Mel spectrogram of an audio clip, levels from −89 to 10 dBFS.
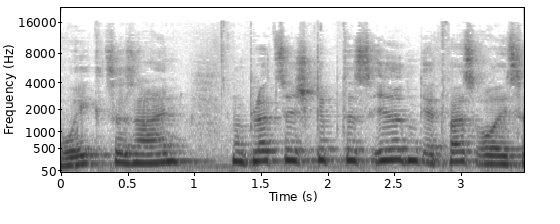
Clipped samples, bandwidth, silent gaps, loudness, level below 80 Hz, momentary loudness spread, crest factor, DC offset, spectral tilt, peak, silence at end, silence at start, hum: under 0.1%; 13.5 kHz; none; -16 LUFS; -50 dBFS; 4 LU; 12 dB; under 0.1%; -6 dB/octave; -4 dBFS; 0 s; 0 s; none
